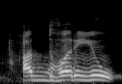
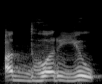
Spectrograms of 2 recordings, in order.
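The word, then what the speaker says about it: अध्वर्यु: उच्चारण करता है उसको अध्वरयु कहते हैं अध्वरयु अकार आधा ध अध व और य यु के ऊपर र रेफ अध्वरयु और जो साम गान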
